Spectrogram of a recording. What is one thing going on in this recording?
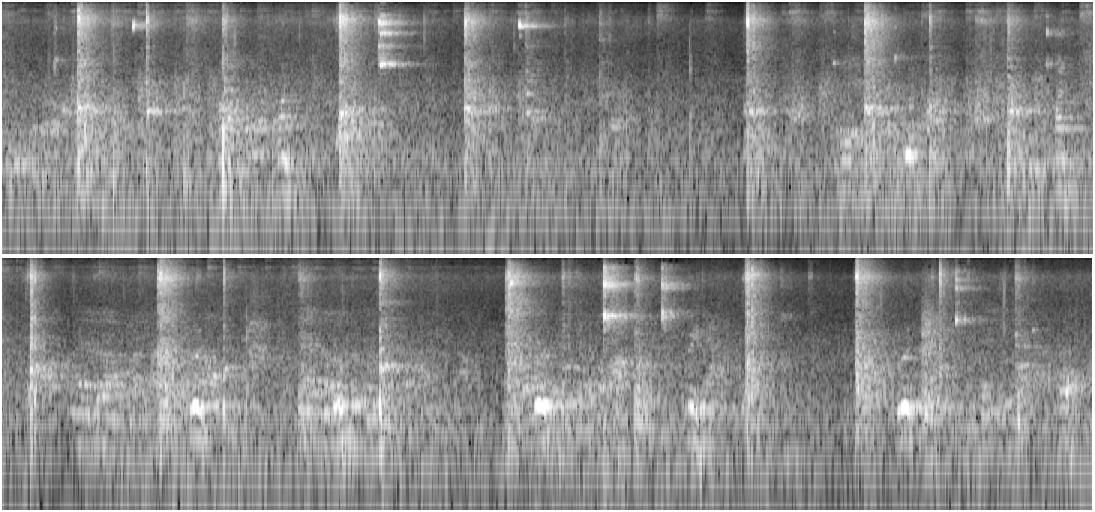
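A racket smacks a shuttlecock again and again in a large echoing hall.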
